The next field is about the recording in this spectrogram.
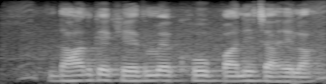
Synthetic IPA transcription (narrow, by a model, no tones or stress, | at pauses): d̪ʱaːnkekʰeːt̪mẽkʰuːb̚paːnit͡ʃaːɦeːlaː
